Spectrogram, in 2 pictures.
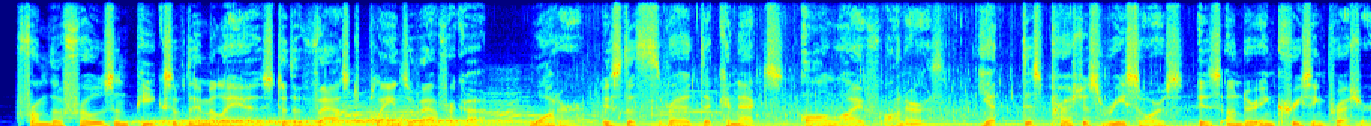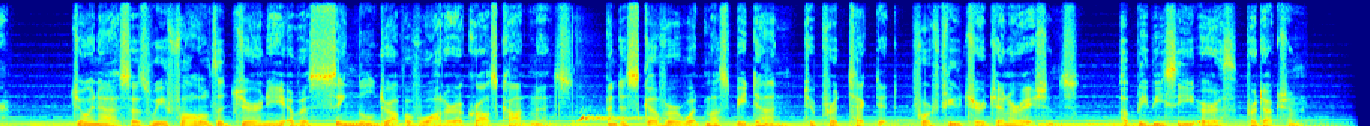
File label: Documentary; BBC Earth Water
